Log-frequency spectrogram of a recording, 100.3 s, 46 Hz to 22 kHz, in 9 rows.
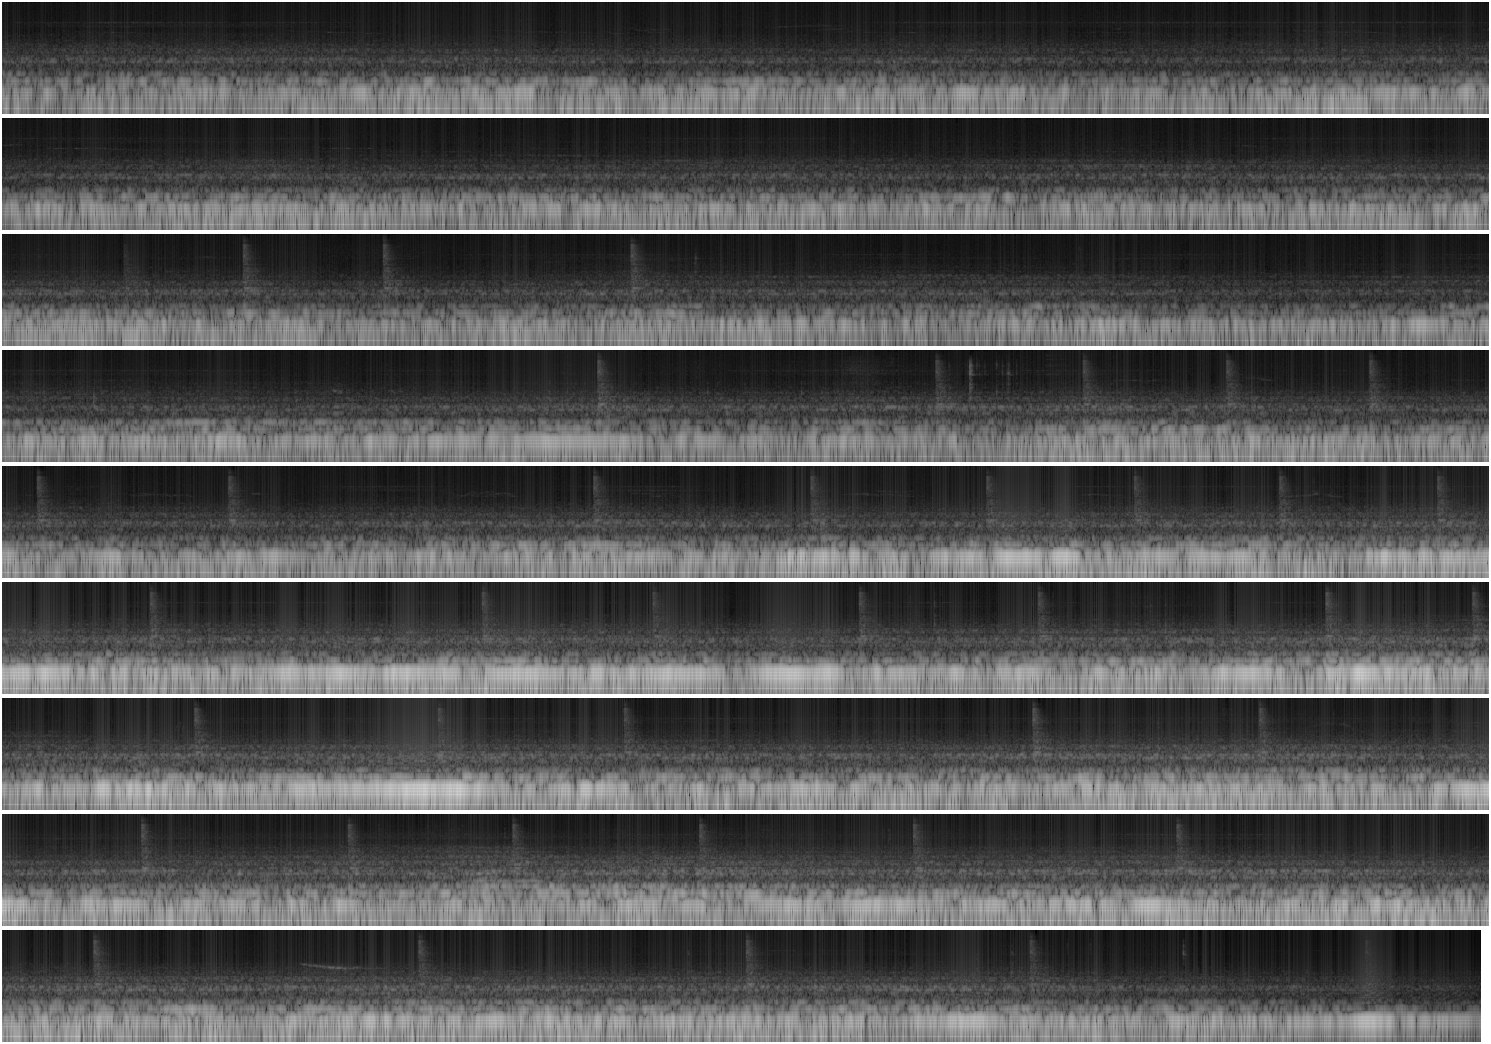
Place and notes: {
  "title": "Utena, Lithuania, town in tubes",
  "date": "2014-07-18 14:50:00",
  "description": "small microphones placed in two found long and tiny tubes. droney, reverberating town...",
  "latitude": "55.51",
  "longitude": "25.60",
  "altitude": "110",
  "timezone": "Europe/Vilnius"
}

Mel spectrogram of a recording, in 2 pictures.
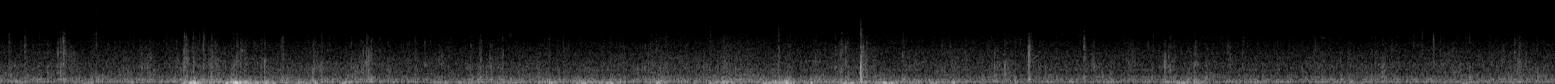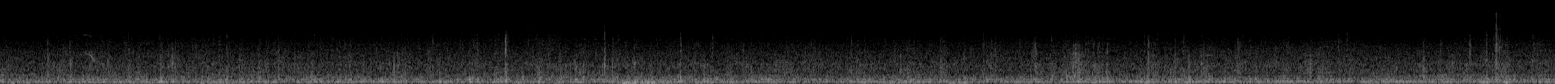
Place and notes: {
  "title": "Sharjah - United Arab Emirates - Very large flag in the wind and rain",
  "date": "2017-02-08 14:30:00",
  "description": "Another windy day in UAE so I recorded the 7th largest flagpole in the world (123 metres). Zoom H4N (sadly became broken on this trip!)",
  "latitude": "25.35",
  "longitude": "55.38",
  "timezone": "Asia/Dubai"
}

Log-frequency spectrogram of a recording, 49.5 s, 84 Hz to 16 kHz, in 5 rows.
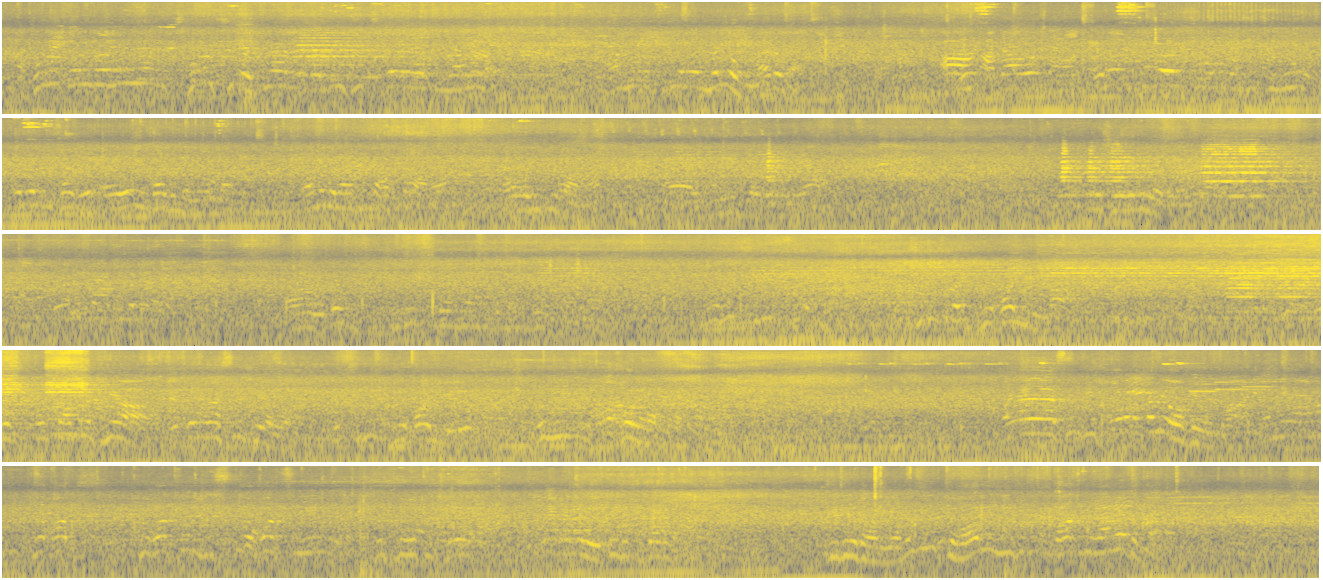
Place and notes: {
  "title": "Jiujiang Road, Shanghai - in the corner",
  "date": "2013-12-02 12:25:00",
  "description": "Intersection corner, The crowd at the intersection, Traffic Sound, Binaural recordings, Zoom H6+ Soundman OKM II",
  "latitude": "31.24",
  "longitude": "121.48",
  "altitude": "35",
  "timezone": "Asia/Shanghai"
}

